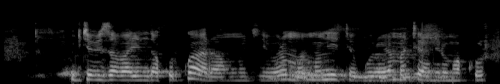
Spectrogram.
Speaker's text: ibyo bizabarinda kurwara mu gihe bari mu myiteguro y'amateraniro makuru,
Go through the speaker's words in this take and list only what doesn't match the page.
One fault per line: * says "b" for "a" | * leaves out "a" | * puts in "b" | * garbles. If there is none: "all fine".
all fine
